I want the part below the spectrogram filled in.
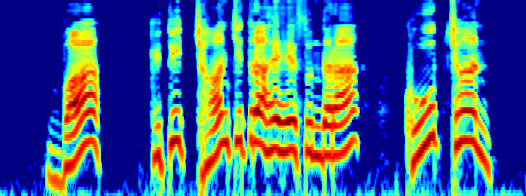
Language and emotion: Marathi, surprised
